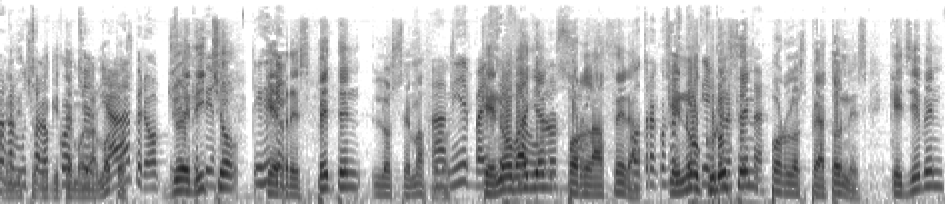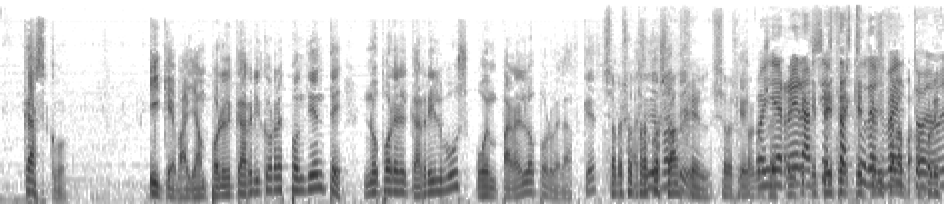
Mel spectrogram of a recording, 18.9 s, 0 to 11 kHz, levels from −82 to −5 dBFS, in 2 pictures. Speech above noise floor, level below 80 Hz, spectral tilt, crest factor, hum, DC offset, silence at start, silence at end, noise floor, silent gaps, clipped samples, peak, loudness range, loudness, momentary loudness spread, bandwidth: 33 dB; -50 dBFS; -5 dB/octave; 20 dB; none; under 0.1%; 0 s; 0 s; -59 dBFS; none; under 0.1%; -6 dBFS; 8 LU; -26 LUFS; 11 LU; 10.5 kHz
